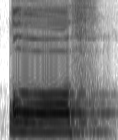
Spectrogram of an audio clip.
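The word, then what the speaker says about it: ك: আরেকটি যে হরফ রয়েছে সেটি হচ্ছে কাফ এটি উচ্চারণ একেবারেই সহজ কাফের উচ্চারণে যদি মাখরাজ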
